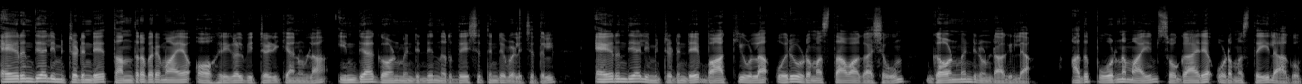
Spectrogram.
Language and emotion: Malayalam, neutral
